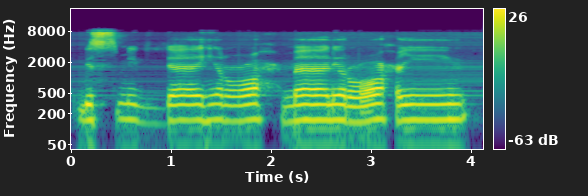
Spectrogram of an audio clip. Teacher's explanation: لام کو باریک پڑھنا ہے، ٹھیک ہے، لام کو وہ منہ بھر کے نہیں پڑھنا ہے۔ تو سین میں سیٹی کی آواز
